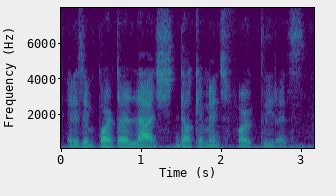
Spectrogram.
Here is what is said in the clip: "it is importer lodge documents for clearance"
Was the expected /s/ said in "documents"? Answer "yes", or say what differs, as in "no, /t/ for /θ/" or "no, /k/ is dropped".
yes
